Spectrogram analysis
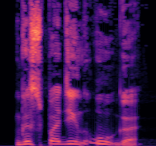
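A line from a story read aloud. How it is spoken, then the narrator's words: Pleading. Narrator (Russian): взмолилась служанка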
